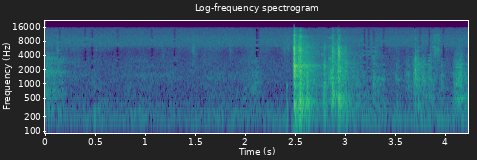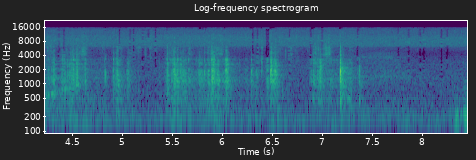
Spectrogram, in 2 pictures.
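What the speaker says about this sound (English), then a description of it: "we'll use a little bit of a wrench to loosen that up" A wrench loosens the oil filter on a Subaru Legacy during an oil change, giving a sharp metallic knock followed by scattered ratcheting clicks and scrapes at close range, fairly quiet, with no talk.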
